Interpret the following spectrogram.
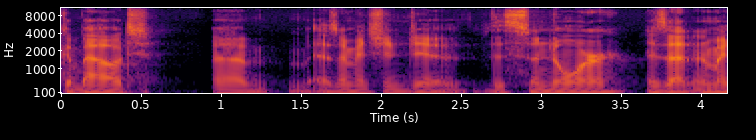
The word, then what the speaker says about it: Sonore: we're gonna talk about as i mentioned the sonore is that am i saying it right uh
